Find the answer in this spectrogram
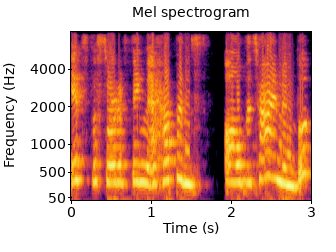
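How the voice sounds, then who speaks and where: A woman's squeaky put-on character voice, extremely high in pitch, at a moderate pace with ordinary pitch variation and very even loudness. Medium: read story.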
